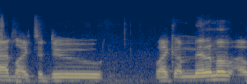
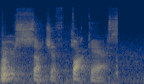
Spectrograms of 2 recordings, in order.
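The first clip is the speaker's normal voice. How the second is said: breathy, hushed, hostile jabbing tone; 2 semitones higher, 8 dB quieter than usual. Repeating the movie line when asked: Jake Gyllenhaal impression. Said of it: "That's Jake Gyllenhaal".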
